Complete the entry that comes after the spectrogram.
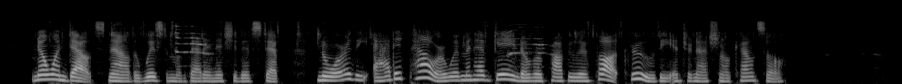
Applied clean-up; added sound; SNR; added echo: neural mask model RNNoise.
